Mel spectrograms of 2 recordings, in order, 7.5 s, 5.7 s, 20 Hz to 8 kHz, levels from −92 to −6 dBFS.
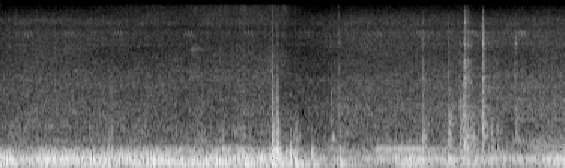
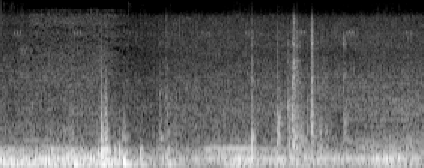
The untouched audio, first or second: second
